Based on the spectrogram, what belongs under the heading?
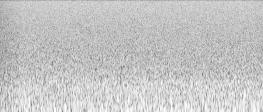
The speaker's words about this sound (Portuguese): vocês veem que do nada a televisão liga. Liga na estática. Um chiado forte surpreendendo vocês.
